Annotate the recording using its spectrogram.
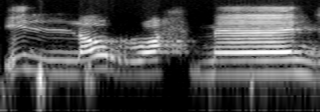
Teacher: dekat sini huruf ra kita akan baca dengan ra yang tebal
